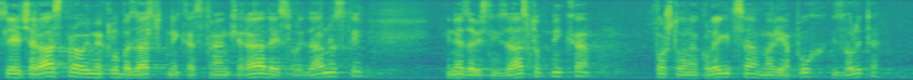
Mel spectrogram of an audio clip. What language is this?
Croatian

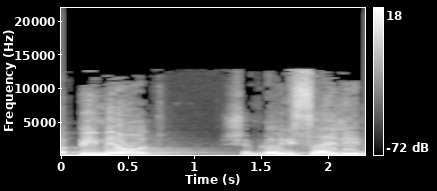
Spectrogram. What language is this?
Hebrew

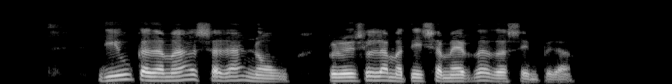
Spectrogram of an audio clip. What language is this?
Catalan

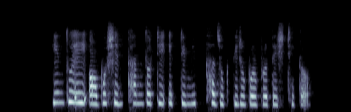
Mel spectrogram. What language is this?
Bangla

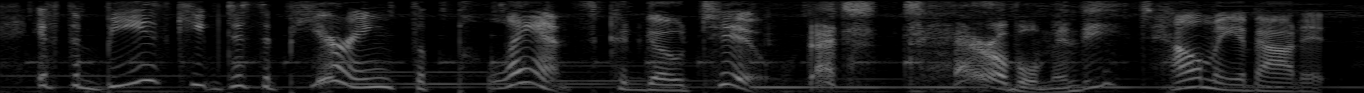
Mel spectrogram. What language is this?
English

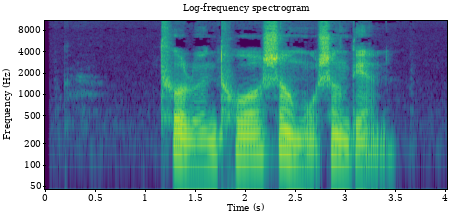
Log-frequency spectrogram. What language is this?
Chinese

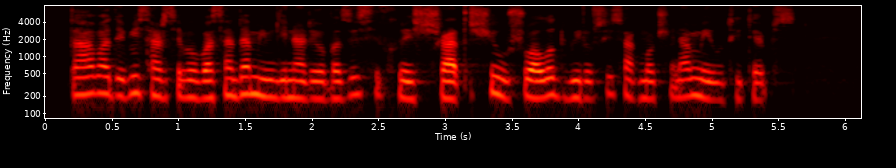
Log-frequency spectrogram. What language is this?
Georgian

